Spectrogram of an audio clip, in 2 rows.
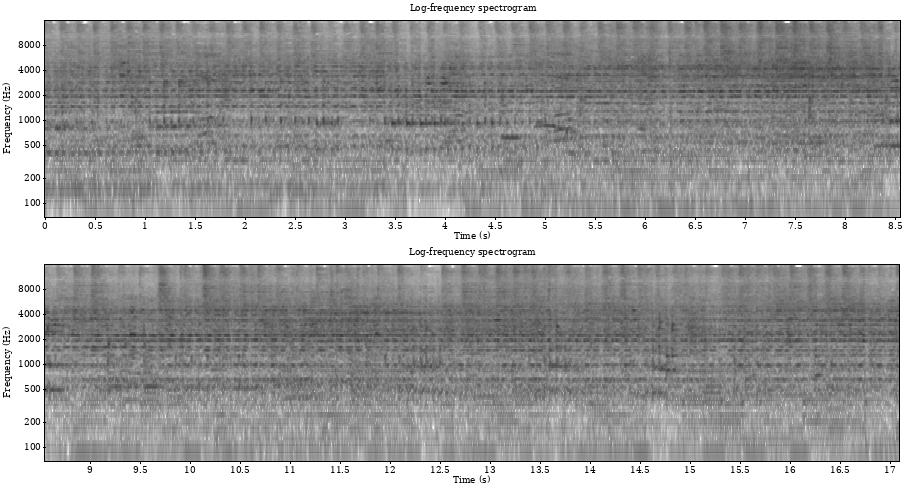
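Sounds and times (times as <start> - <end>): live band playing: 0.0 - 17.0
low bass line: 0.0 - 17.0.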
